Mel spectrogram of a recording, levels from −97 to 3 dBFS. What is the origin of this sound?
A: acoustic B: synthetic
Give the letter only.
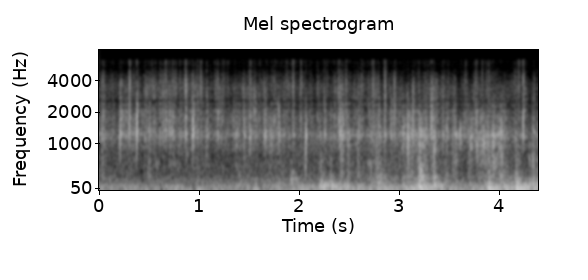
A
